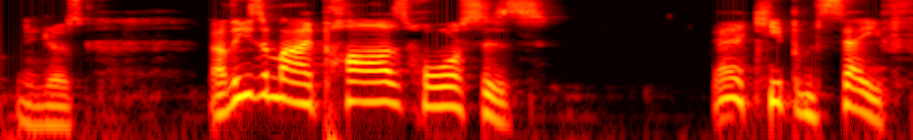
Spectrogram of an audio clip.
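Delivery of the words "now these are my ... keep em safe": very high-pitched, sassy character voice. Voicing a character gesturing at the carriage and horses: sassy NPC voice. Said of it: "he kind of sassily gestures".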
